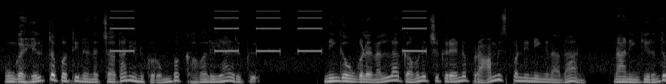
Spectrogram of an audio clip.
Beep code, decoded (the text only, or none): 1-3-1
